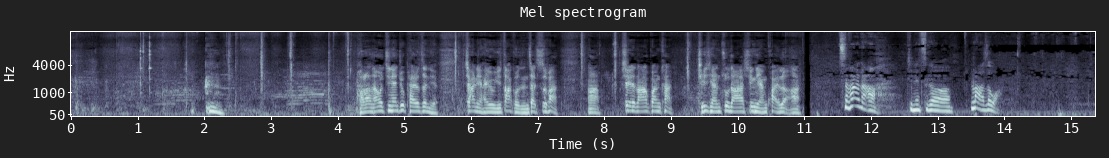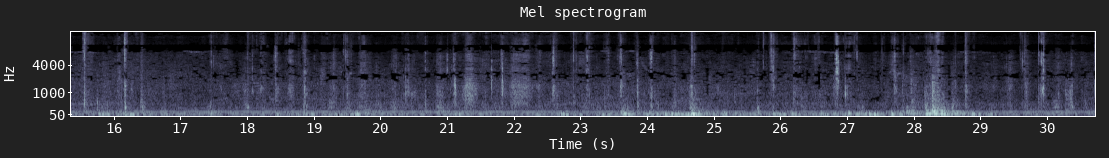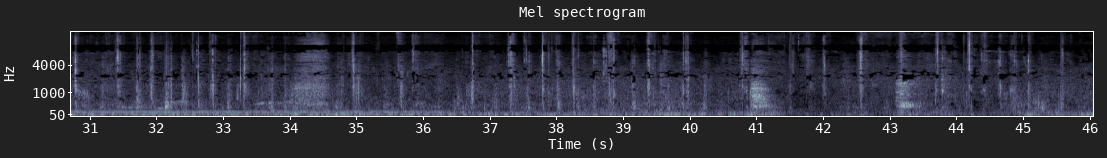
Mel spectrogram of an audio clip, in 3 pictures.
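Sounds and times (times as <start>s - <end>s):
man chewing: 0.0s - 9.8s, 13.3s - 46.0s
wet mouth clicks and smacks: 36.6s - 45.8s.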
